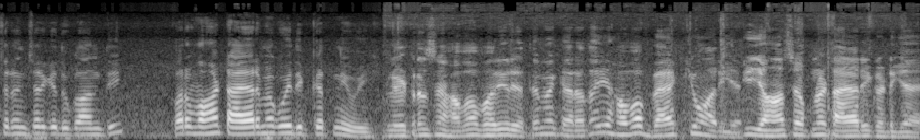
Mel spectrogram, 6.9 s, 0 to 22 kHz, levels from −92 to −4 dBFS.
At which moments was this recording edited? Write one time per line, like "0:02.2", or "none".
0:02.9
0:05.5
